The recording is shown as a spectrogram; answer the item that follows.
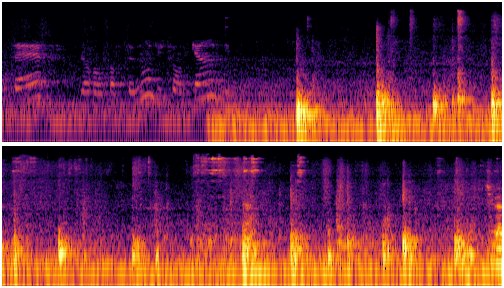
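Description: A run of irregular thumps and clicks, roughly one to two a second, starting about three seconds in over a steady low hum.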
